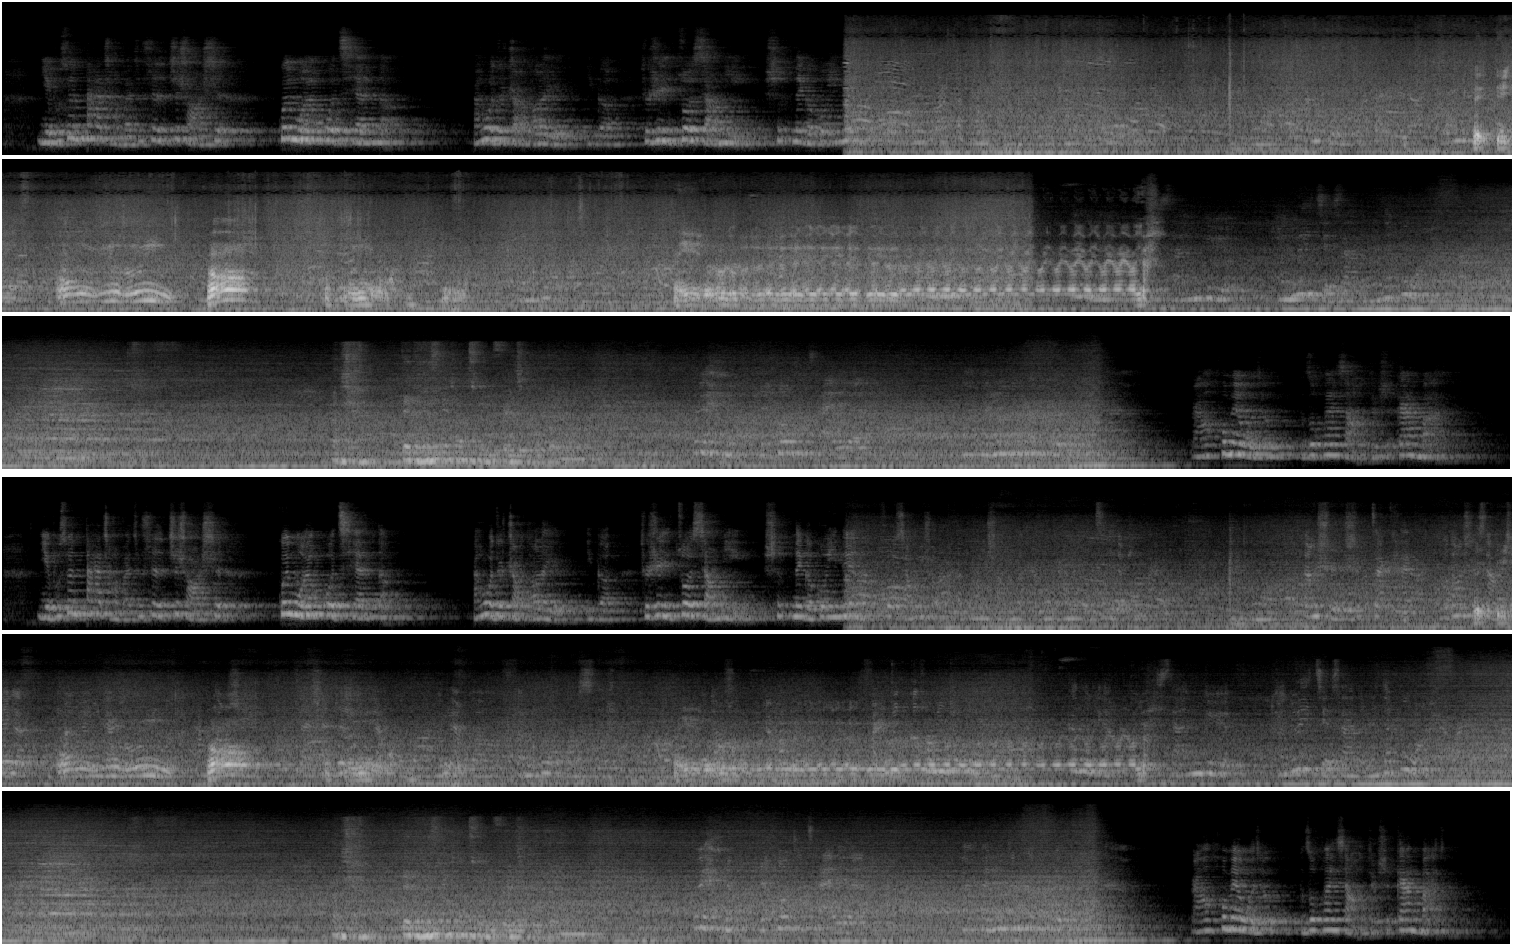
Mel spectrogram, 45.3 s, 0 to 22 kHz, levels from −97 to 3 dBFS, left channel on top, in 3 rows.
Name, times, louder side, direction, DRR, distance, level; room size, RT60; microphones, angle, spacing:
voice 1, 0.0-2.4 2.8-3.9 4.7-11.7 13.0-21.7 22.1-23.1 23.7-25.3 25.8-27.4 27.8-30.6 36.5-36.8 37.1-39.0 39.8-41.5 42.1-44.6, right 1 dB, 60° right, -1 dB, 2.5 m, -47 dB
sound 1, 8.4-25.4, left 5 dB, 90° left, 0.8 m, -45 dB
voice 2, 12.3-12.7 31.4-32.0 32.9-36.2, right 2 dB, 5° left, -2 dB, 3.8 m, -39 dB
sound 2, 14.7-15.2 15.6-16.8 17.2-17.6 18.3-19.2 19.5-19.8 21.8-26.7, left 7 dB, 55° left, 0.3 m, -32 dB
sound 3, 25.3-41.2, right 1 dB, 90° right, 5.5 m, -45 dB
13.0 x 13.0 x 5.6 m, 1.3 s
head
